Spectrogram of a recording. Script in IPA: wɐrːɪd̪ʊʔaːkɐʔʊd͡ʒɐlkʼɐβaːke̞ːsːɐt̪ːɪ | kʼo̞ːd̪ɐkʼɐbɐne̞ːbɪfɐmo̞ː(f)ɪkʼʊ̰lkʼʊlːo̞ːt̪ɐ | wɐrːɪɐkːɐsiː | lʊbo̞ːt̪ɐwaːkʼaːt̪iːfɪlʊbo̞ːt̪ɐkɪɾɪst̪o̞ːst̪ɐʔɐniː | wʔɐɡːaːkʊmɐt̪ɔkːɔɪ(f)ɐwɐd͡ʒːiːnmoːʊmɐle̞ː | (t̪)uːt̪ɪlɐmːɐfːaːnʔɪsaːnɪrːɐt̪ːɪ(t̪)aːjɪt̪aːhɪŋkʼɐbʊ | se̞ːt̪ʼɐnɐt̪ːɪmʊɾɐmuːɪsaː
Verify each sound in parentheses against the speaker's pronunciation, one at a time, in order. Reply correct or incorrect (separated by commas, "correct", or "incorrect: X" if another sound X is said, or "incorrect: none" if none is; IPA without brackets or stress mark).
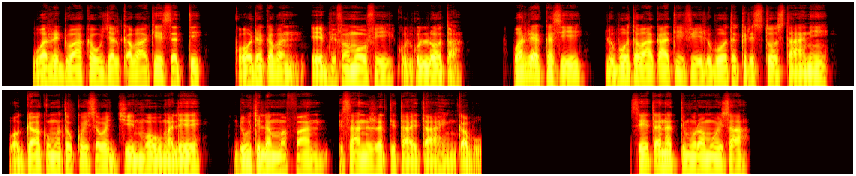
correct, incorrect: s, incorrect: d̪, correct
